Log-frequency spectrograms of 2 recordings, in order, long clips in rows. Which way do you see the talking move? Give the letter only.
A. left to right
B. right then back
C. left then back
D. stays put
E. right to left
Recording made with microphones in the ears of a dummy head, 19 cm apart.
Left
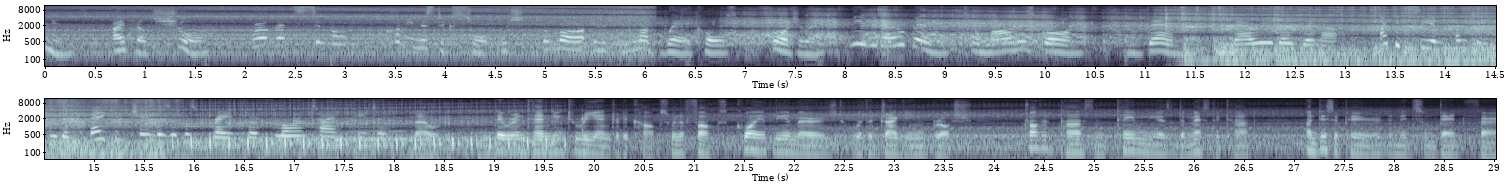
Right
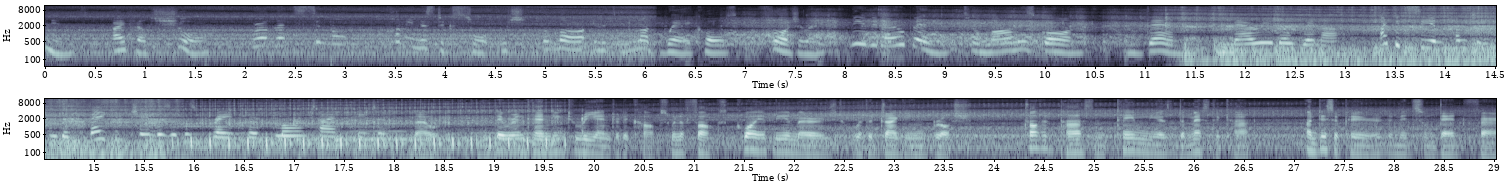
A.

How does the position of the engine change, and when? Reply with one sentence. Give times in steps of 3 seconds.
In this clip you hear the engine on the left from 0 s, in the centre from 15 s and on the right from 18 s.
